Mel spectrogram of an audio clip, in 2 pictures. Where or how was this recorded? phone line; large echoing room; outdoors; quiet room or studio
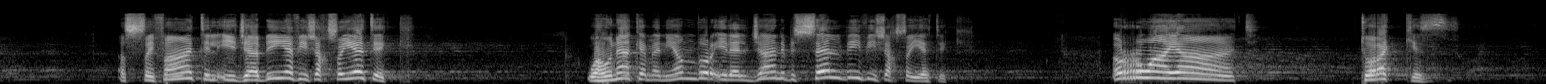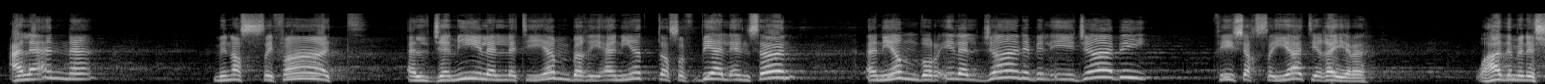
large echoing room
